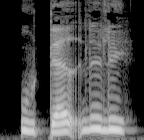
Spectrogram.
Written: udadlelig

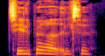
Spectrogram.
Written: TILBEREDELSER

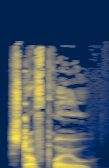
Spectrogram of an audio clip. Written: stofprøve

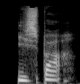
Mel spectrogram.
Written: isbar

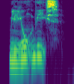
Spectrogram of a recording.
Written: millionvis

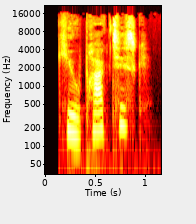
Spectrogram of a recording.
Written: kiropraktisk

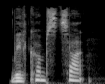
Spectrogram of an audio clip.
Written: velkomstsang

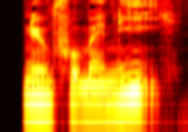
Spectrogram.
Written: nymfomani

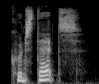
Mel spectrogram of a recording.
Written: konstans

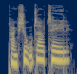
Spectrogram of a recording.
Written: pensionsaftale

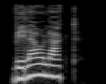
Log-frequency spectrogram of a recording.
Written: velaflagt

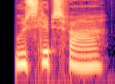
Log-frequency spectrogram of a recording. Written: udslipsfare

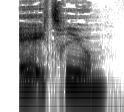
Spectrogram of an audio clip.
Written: atrium

